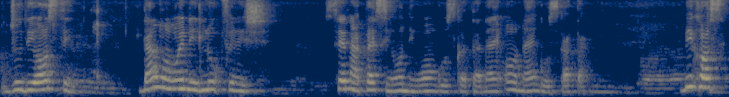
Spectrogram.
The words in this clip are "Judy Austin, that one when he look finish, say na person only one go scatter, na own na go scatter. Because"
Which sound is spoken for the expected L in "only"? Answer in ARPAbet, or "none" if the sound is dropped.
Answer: none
